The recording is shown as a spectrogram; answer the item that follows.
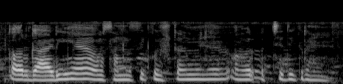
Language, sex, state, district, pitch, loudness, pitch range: Hindi, female, Chhattisgarh, Kabirdham, 230 Hz, -24 LUFS, 215-240 Hz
